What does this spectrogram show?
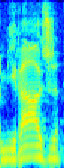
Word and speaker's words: mirage: mirage here we're seeing or a mirage if we want to pronounce it in the French way because this probably or that is a word that is originated in uh the French language and we see saber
